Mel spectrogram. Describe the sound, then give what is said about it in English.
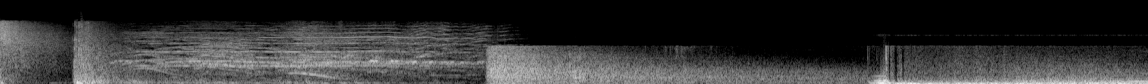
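A rifle shot fired from 200 yards hits an exploding target, giving a sudden heavy boom that turns into a long, noisy roar with voices over it, then a second loud burst near the end. “And then to shoot the rifle from 200 yards away, that's a woman not to mess with.”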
